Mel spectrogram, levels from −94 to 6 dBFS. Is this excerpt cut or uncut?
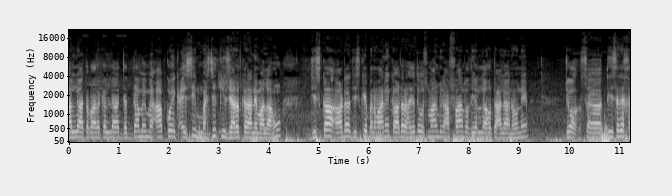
uncut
